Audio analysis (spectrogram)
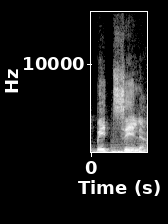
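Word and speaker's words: Pezzella: Ayer Mariano Clos dijo Petzela, como debe ser pronunciado.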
